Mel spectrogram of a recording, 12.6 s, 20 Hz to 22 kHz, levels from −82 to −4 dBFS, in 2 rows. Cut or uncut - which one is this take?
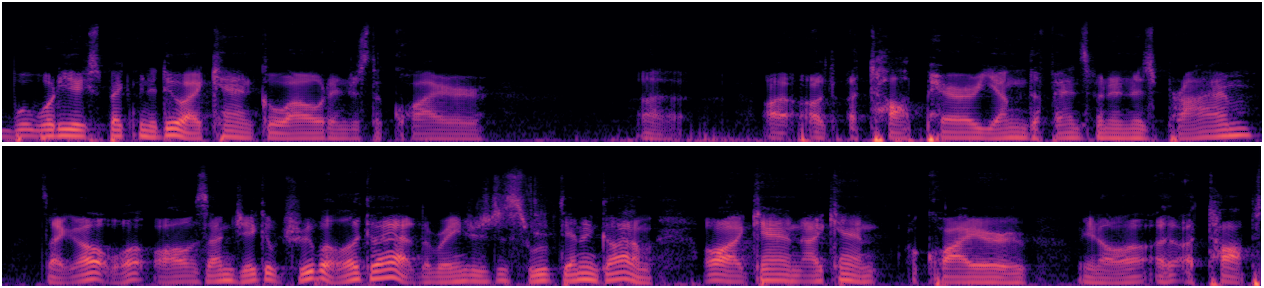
uncut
